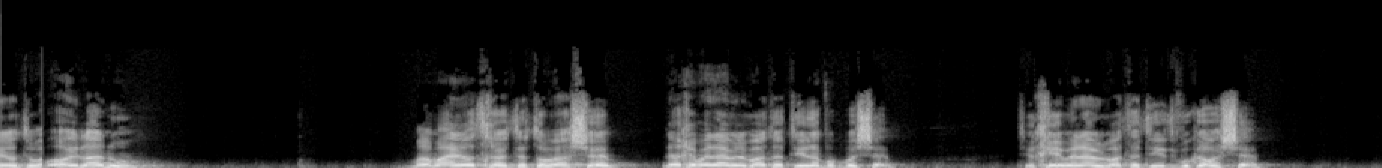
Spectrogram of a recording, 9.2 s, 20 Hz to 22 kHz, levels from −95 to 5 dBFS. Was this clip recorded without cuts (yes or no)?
yes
